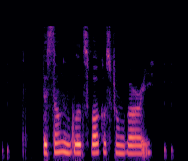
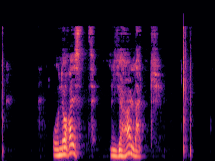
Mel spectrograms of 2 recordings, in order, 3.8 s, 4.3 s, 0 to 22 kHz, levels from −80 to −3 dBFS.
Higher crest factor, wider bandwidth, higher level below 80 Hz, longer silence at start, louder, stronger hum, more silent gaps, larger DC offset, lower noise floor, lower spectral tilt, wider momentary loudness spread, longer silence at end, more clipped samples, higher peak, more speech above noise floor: about the same, 18 dB vs 22 dB; about the same, 11.5 kHz vs 12 kHz; about the same, -68 dBFS vs -64 dBFS; second, 0.85 s vs 1.05 s; second, -27 LUFS vs -21 LUFS; neither; neither; neither; second, -61 dBFS vs -75 dBFS; about the same, -5.5 dB/octave vs -4.5 dB/octave; second, 9 LU vs 18 LU; first, 0.75 s vs 0.5 s; neither; second, -10 dBFS vs 0 dBFS; second, 35 dB vs 56 dB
